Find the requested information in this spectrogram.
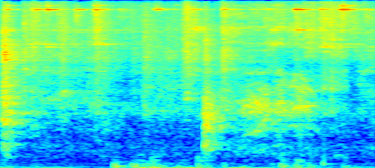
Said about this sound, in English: I'll tell you who is here. It's the dogs.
